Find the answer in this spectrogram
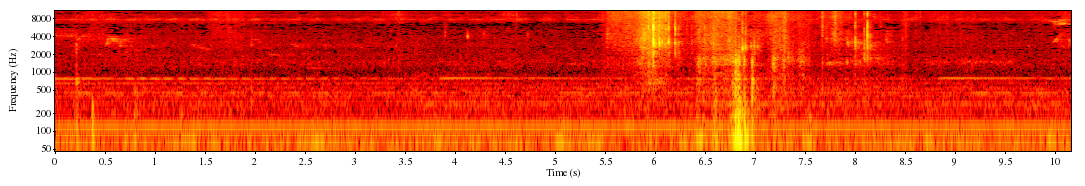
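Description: Near silence with a steady low room hum, broken about six to seven seconds in by a few brief soft clicks and rustles of gloved hands handling a small plastic ink bottle and a silicone mold.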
